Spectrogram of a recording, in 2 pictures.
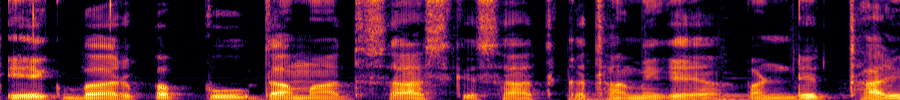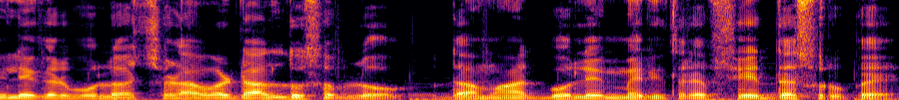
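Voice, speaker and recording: Male joke teller, low voice, voices each character lightly, faint music bed underneath. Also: steady tone, measured pace, hardly any pauses. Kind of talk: scripted comic joke narration.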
